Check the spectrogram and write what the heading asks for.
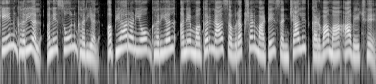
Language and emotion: Gujarati, neutral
